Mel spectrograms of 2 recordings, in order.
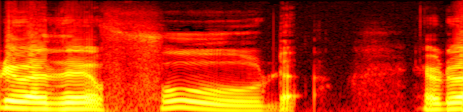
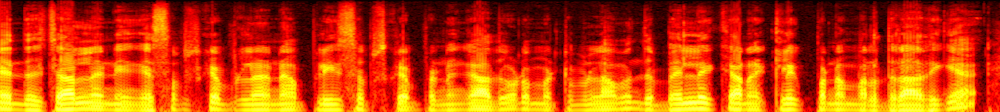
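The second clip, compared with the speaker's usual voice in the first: ordinary talk, nothing marked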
